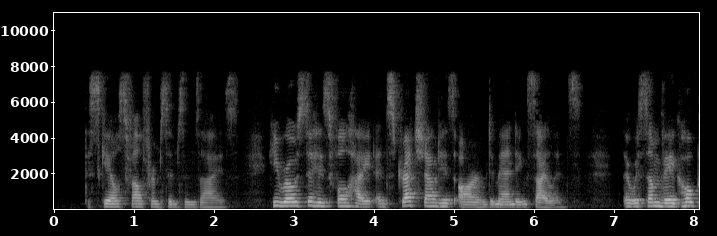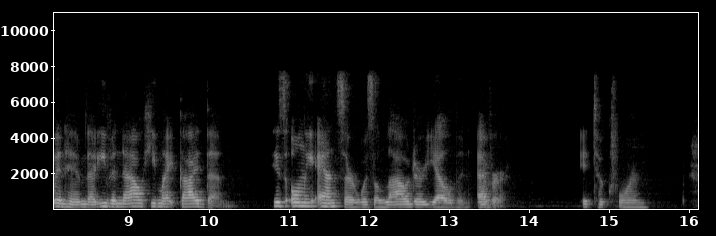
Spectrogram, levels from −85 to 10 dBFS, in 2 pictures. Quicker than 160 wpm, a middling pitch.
Yes: average, 170 wpm; medium, 160 Hz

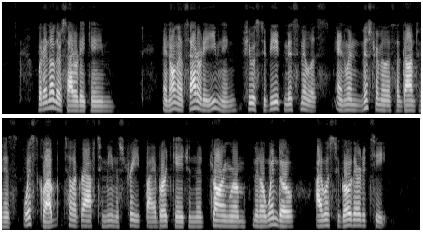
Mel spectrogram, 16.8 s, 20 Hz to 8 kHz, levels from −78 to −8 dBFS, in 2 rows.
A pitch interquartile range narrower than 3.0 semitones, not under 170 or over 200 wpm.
Yes: narrow, 2.5 semitones; average, 175 wpm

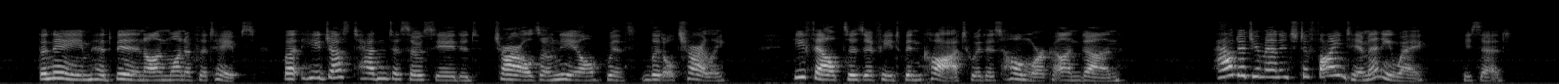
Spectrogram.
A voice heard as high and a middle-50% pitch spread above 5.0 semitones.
Yes: high, 220 Hz; wide, 5.5 semitones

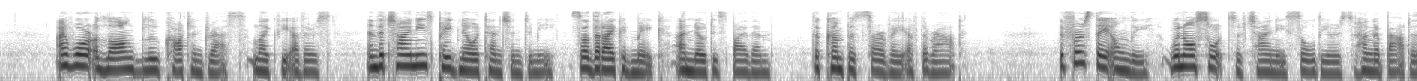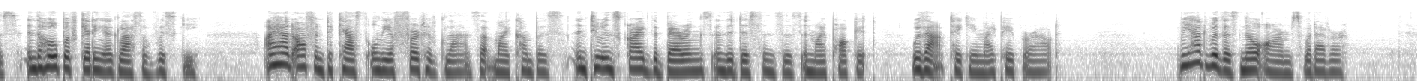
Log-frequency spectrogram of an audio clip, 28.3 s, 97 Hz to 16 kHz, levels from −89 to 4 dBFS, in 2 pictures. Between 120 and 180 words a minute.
No: average, 190 wpm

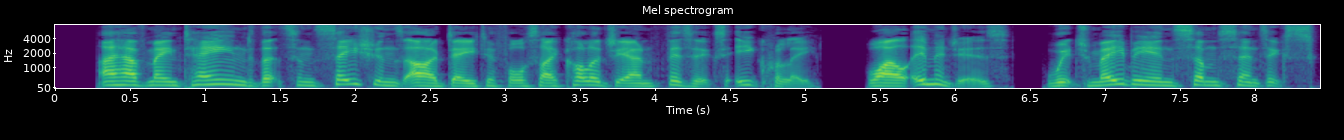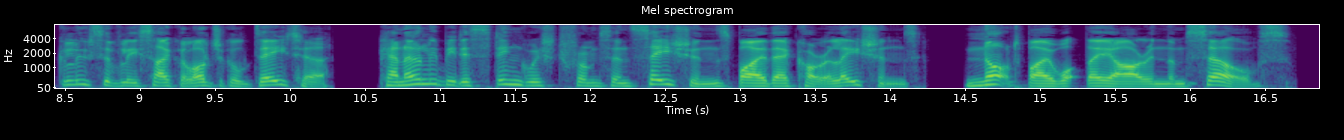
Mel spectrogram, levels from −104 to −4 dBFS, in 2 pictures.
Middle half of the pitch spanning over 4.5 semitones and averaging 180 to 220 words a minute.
No: average, 5.2 semitones; average, 140 wpm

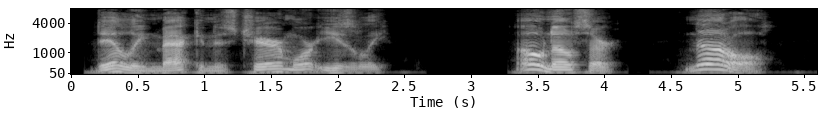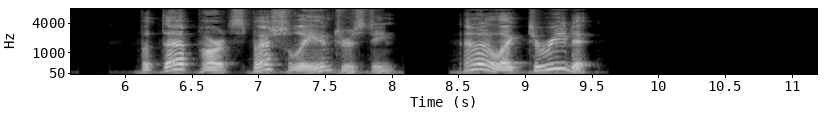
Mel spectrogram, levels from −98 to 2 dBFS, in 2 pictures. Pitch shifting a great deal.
Yes: wide, 5.9 semitones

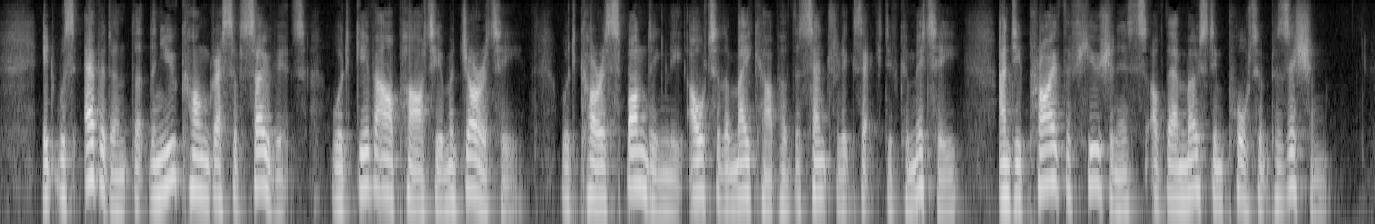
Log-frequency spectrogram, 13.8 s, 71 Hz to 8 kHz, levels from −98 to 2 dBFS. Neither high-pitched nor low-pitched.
No: low, 125 Hz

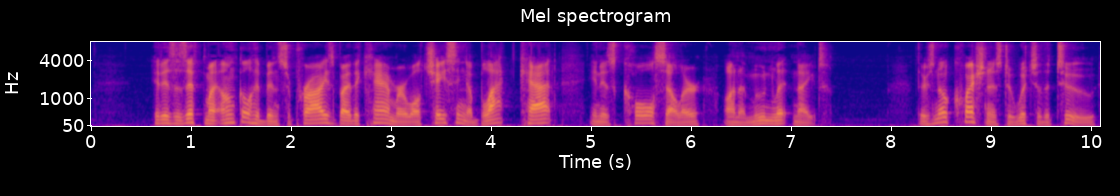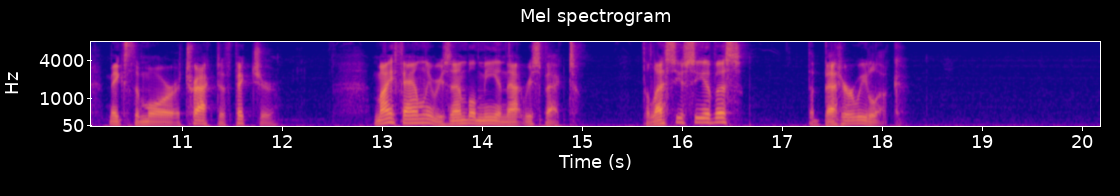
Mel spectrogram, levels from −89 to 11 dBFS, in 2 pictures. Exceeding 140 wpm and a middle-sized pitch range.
No: average, 170 wpm; wide, 7.0 semitones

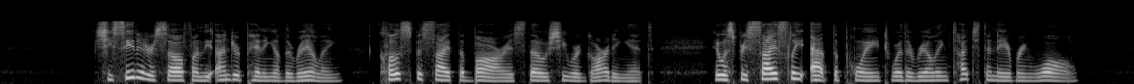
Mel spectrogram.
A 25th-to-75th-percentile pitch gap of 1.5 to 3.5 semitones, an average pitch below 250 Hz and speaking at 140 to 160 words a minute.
No: average, 3.0 semitones; medium, 185 Hz; average, 170 wpm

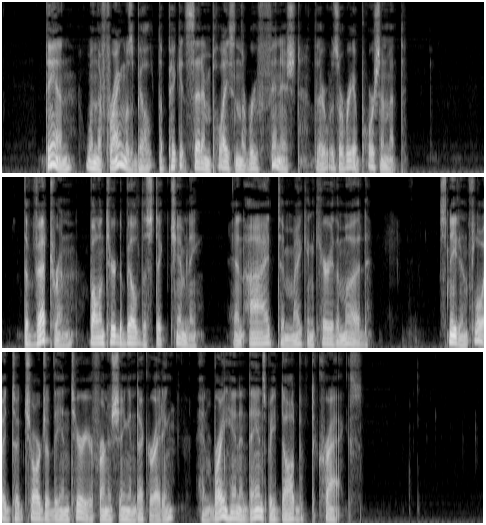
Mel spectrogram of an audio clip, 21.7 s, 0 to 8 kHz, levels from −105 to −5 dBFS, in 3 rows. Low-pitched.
Yes: very low, 85 Hz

